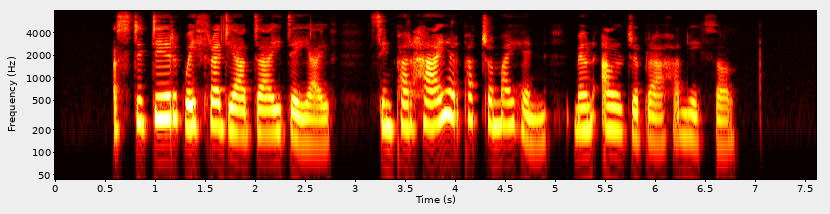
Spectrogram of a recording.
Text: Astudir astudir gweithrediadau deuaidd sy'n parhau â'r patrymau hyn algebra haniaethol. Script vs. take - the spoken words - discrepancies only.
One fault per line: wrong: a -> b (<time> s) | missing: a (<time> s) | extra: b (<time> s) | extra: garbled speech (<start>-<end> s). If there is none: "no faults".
missing: astudir (1.2 s)
extra: mewn (5.3 s)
